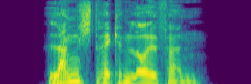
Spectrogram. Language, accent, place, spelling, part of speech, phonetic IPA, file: German, Germany, Berlin, Langstreckenläufern, noun, [ˈlaŋʃtʁɛkn̩ˌlɔɪ̯fɐn], De-Langstreckenläufern.ogg
- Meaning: dative plural of Langstreckenläufer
